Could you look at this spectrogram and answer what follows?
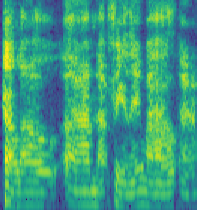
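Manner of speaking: quiet croaking robot voice. Showing how he should have faked being sick to his manager, in a Dalek voice. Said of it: "Turn it into like a Dalek".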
